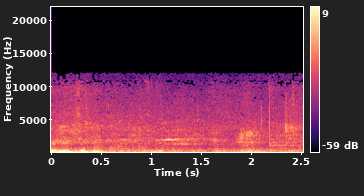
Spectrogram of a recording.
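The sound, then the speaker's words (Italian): Children's voices chatter and call out in the background, a muffled, continuous babble with a few higher shouts rising above it after a brief louder thump at the start. “C'è un chiasso qui di questi bambini terrificante.”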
